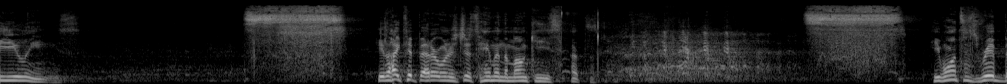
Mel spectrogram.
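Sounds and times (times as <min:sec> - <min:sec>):
speech: 0:00.0 - 0:00.7, 0:03.8 - 0:06.4, 0:09.3 - 0:10.0
person imitating a snake's hiss: 0:02.4 - 0:03.6, 0:08.0 - 0:09.2
laughter: 0:05.6 - 0:08.1.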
